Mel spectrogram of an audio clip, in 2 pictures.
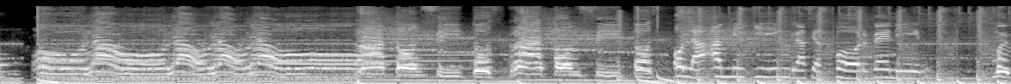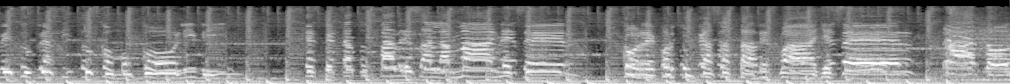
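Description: A children's song plays loud and steady throughout, with high, sing-song vocals riding over a bouncy, full instrumental backing.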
